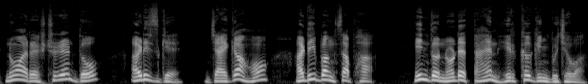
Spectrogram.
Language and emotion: Santali, angry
